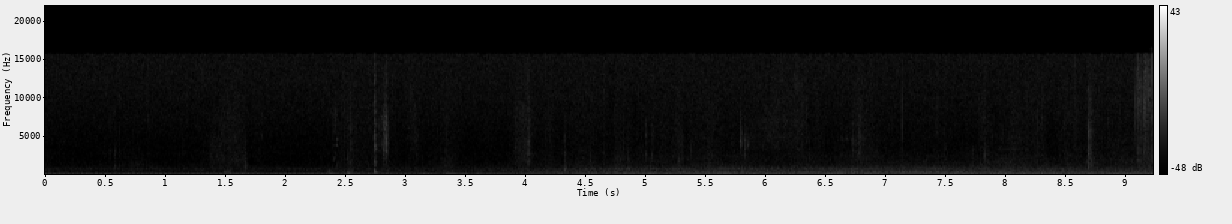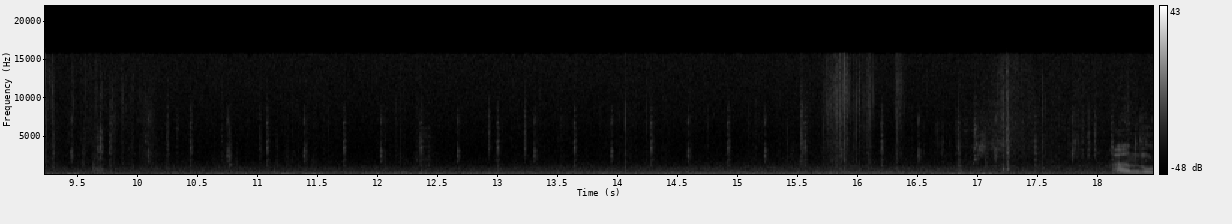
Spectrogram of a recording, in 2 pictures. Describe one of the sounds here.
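A car engine hums and grows louder as the car speeds up.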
